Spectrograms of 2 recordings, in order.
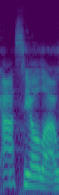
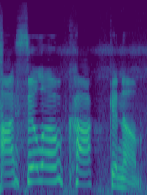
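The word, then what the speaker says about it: Oscillococcinum: Oscillococcanum. Yeah, I say Osceola when I talk about it, which is not exactly how that's not how you say it. Notice. Oscillococcanum.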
